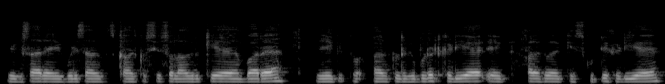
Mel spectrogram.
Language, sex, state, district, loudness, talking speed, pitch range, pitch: Rajasthani, male, Rajasthan, Churu, -32 LUFS, 235 wpm, 130-140 Hz, 135 Hz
